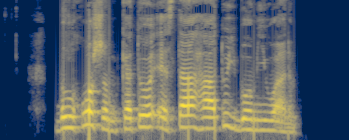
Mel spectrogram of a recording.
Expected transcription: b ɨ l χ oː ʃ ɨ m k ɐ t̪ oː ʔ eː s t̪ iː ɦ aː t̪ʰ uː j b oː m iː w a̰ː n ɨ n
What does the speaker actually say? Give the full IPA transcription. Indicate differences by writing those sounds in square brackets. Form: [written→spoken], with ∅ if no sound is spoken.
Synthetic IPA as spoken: b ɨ l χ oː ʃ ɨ m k ɐ t̪ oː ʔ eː s t̪ [iː→aː] ɦ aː [t̪ʰ→t̪] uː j b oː m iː w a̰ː n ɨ [n→m]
